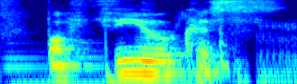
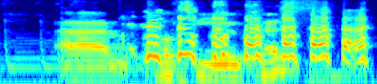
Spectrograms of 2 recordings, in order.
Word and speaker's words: Ophiuchus: And the 13th one is actually known as, it's pronounced Ophiuchus. Those who are born between... I'm sure you're saying that wrong. Okay, I'm going to have to Google that. Ophiuchus.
